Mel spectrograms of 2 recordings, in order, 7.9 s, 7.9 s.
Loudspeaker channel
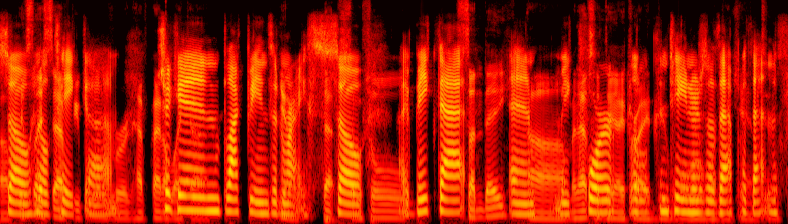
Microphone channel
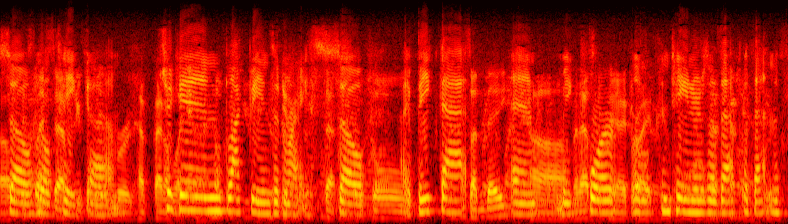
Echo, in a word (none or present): present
